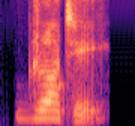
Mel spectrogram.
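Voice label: "grotty", Indian English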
